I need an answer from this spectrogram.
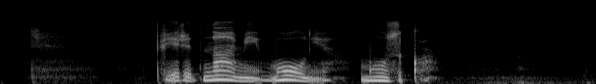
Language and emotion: Russian, sad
